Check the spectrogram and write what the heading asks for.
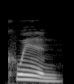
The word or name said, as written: quinn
